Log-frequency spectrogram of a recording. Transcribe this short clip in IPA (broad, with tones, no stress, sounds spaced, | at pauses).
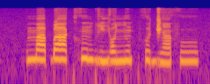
m a˦ ɓ aː˦ kʰ ũ˦ b i˨ j ɔ˦ ɲ ũ˦ pʰ ʊ˦ d͡ʒ ã˨˦ f uː˦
